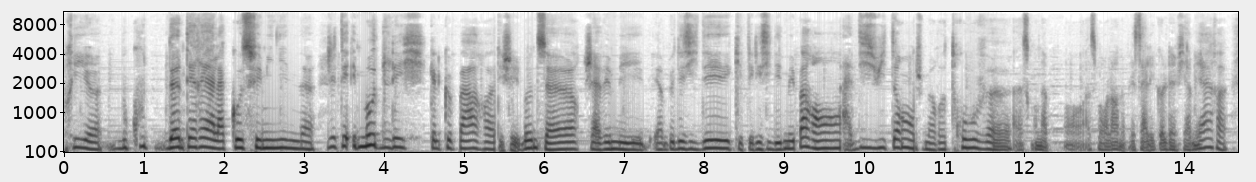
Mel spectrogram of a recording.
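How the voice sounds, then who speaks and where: Fairly low in pitch, a woman's dark, mellow voice moves at a moderate pace with fairly even intonation, in a very clean recording with a silent background. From Paris suburbs, France. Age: 70s. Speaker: sexologist, former nurse and teacher. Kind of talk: interview testimony. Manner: hesitant, with many fillers.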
